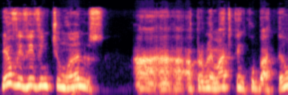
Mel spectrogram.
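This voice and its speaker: Her voice is somewhat breathy. The woman speaks at a medium pitch. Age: 70s. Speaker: public health physician. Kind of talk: recorded talk. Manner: halting.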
